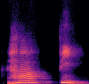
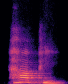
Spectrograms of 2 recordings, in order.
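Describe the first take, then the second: First: "Happy" split as "hap", pause, "py"; divided into syllables. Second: Said in the usual way. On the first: Shown as a demonstration. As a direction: say "Happy" in two separate, stressed beats. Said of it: "divide these words into two syllables". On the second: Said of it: "I can divide these words".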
